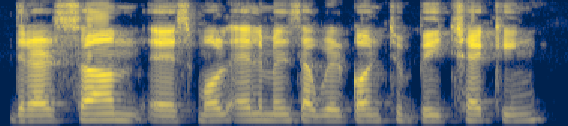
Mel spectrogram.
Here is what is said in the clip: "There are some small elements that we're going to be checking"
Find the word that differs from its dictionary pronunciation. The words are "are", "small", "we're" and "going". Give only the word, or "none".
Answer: none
